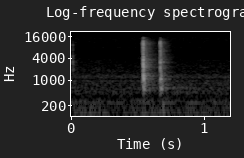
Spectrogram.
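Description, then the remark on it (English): Two quick, crisp clicks of mechanical keyboard keys, fairly distinct against a quiet background, with no one speaking. “Do you want to hear the typewriter kind of keyboards? What is that called? Like the hard? The mechanical.”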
